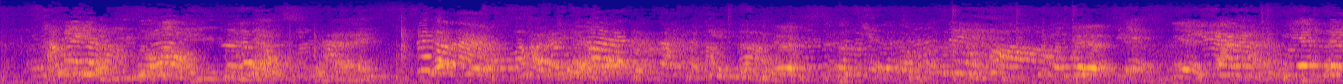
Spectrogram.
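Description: Many children's voices talking and calling out at once, a steady overlapping classroom chatter with no single voice standing out.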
